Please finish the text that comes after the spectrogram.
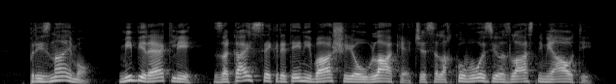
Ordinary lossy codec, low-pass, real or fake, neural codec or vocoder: none; 7.2 kHz; real; none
